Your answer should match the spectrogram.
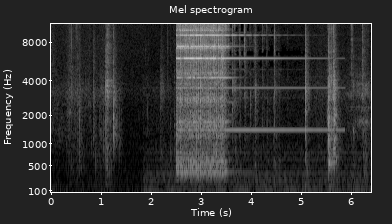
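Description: An old-style telephone bell rings once, about two and a half seconds in: a loud burst for about a second that then rings on and slowly fades. Two short knocks follow near the end.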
